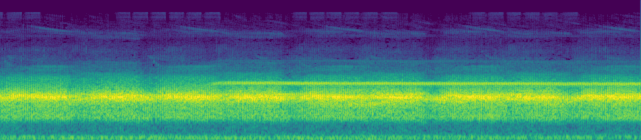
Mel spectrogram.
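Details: Amphibians of Mexico calling at night in a constant, dense chorus with soft rhythmic swells; a high steady tone joins partway through and continues to the end.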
